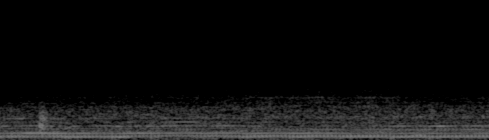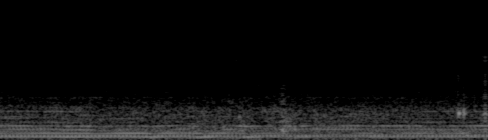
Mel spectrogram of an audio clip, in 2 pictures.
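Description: Small lawn mower engine running steadily at a distance, a constant drone.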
